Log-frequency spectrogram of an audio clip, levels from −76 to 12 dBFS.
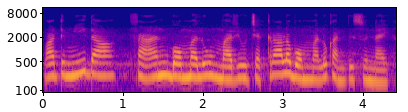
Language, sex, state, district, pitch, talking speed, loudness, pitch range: Telugu, female, Telangana, Mahabubabad, 220 Hz, 110 wpm, -14 LUFS, 190-230 Hz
